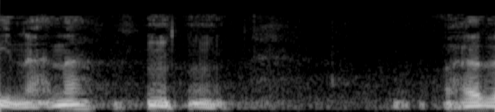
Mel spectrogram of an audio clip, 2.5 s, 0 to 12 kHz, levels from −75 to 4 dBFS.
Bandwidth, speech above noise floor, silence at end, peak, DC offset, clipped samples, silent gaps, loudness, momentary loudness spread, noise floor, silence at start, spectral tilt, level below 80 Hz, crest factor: 7.6 kHz; 29 dB; 0 s; -6 dBFS; under 0.1%; under 0.1%; none; -23 LUFS; 20 LU; -50 dBFS; 0 s; -7 dB/octave; -72 dBFS; 18 dB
